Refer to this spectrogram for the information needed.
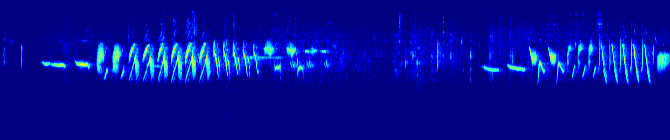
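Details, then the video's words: Two Vesper sparrow songs: short steady whistles lead into a long, even trill of rapid, downward-slurred notes, then fainter twittering before the pattern repeats. "Vesper Sparrow Bird Sound Bird Song"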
